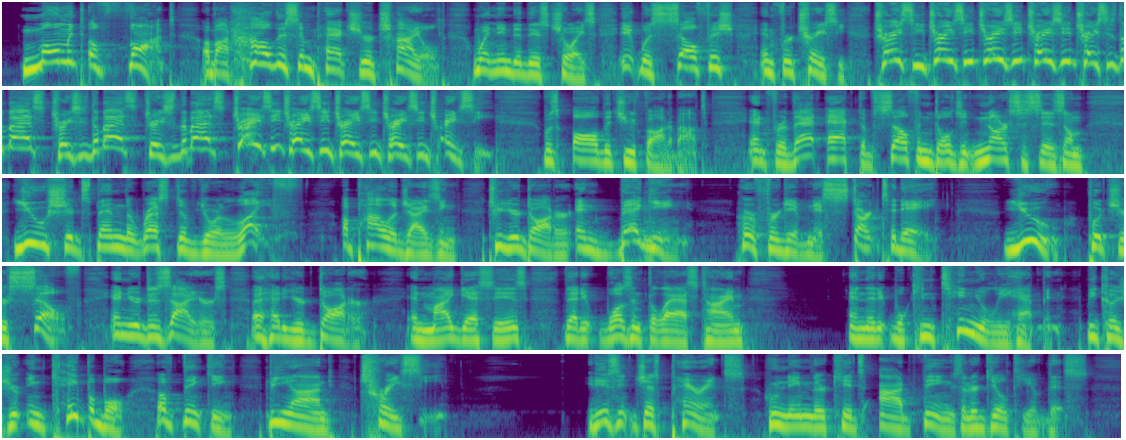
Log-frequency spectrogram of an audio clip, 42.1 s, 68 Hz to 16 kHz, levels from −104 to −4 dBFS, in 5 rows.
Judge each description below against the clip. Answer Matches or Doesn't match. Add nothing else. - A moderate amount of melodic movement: Doesn't match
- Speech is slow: Doesn't match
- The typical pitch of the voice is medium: Matches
